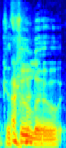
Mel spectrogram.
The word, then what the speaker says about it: Cthulhu: The one that we are using, Cthulhu, yeah. is sort of the standard, it's like sort of the Protestant version nice.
